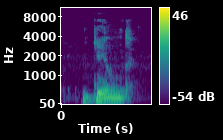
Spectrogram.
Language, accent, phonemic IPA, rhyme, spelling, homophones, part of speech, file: English, Southern England, /ɡɪld/, -ɪld, gild, gilled / guild, verb / noun, LL-Q1860 (eng)-gild.wav
- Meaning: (verb) 1. To cover with a thin layer of gold; to cover with gold leaf 2. To adorn 3. To decorate with a golden surface appearance 4. To give a bright or pleasing aspect to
